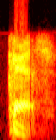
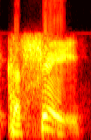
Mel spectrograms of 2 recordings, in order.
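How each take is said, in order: First: The word has one syllable, like 'cash'. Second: The word has two syllables, ending in 'shay'. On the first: The speaker calls it right. "it's actually cash, like like C A S H" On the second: The speaker calls it wrong. "Some people say cachet"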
